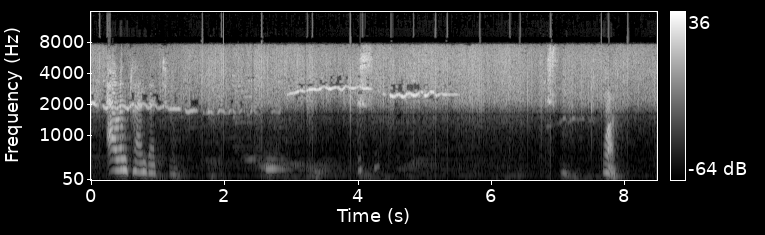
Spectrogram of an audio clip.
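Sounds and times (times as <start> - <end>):
person whistling a thin wavering melody: 0.0 - 5.7, 6.8 - 7.6
steady broad hiss: 0.0 - 8.4
speech: 0.3 - 1.4, 2.6 - 3.0, 7.7 - 8.0.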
